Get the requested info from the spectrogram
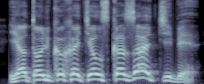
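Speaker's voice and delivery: ordinary delivery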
